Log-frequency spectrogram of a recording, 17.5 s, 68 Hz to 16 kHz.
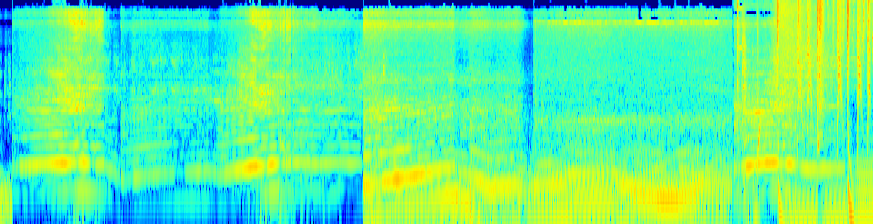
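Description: Mazda RX-8's rotary engine revving up and down repeatedly, with tyres squealing as the car does donuts. The engine gets suddenly louder about seven seconds in.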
